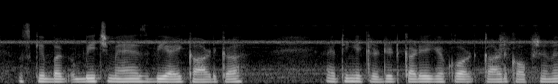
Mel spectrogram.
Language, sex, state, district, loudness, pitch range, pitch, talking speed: Hindi, male, Chhattisgarh, Raigarh, -23 LUFS, 125-140 Hz, 130 Hz, 195 wpm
